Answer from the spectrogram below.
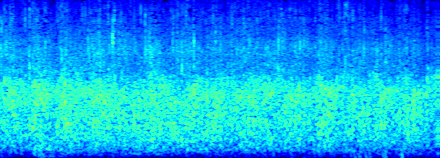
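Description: An audience applauds steadily, a dense wash of many hands clapping at an even, sustained loudness for the whole stretch, with no voices rising above it.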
